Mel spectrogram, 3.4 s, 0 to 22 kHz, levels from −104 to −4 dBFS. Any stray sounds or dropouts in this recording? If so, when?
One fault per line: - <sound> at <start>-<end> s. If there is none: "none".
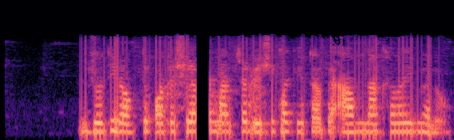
- dropout at 1.5-1.6 s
